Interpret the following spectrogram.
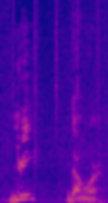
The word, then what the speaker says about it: Nuit D'Amore: Italian did I butchered that just know the pronunciation actually no he was pretty good it's a normally damn or nuit d'amour yes I thought it was not damaged I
